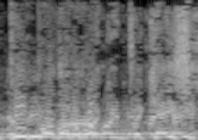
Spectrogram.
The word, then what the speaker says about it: Kasich: So they formed this coalition of Cruz against Kasich. even though it's pronounced ICH, it's Kasich with a K, like with a K, okay?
